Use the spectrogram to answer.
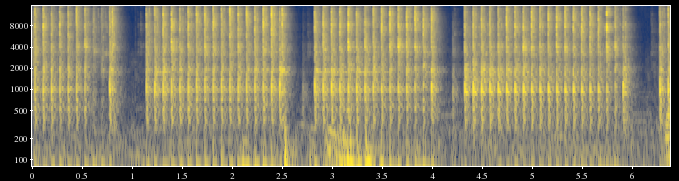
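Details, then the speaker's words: Handheld arthrostim chiropractic adjusting instrument delivering rapid sharp mechanical tapping, about four bursts a second in runs with brief pauses, on the lateral leg and calf of a runner with ankle pain who is preparing for a half marathon; tenderness expected. "we're going to use the little gun it's going to get a little loud"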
